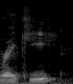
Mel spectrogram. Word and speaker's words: Reiki: Is it Reiki? – It's R-E-I-K-I. – Gotcha. – It's pronounced like Reiki.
